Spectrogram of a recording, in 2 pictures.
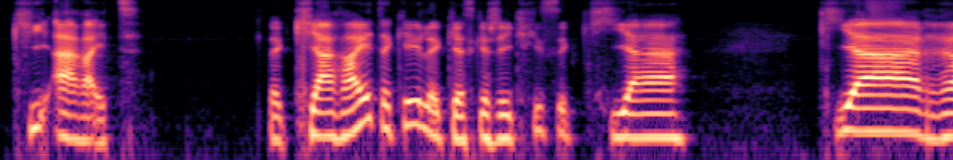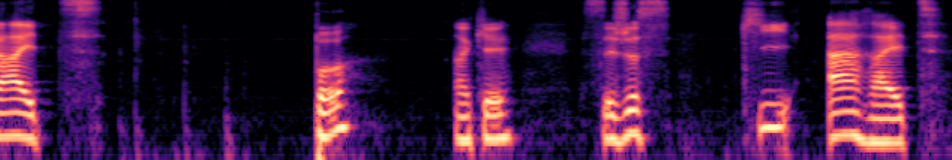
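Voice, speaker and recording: A man with a Québécois French accent talks through his rap lyrics in a slow, deliberate lesson. He repeats phrases and switches into English to explain them, at a middle pitch, in a dry recording with no room sound. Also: creaky, a bit bright, no room sound. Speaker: French teacher and rapper.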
